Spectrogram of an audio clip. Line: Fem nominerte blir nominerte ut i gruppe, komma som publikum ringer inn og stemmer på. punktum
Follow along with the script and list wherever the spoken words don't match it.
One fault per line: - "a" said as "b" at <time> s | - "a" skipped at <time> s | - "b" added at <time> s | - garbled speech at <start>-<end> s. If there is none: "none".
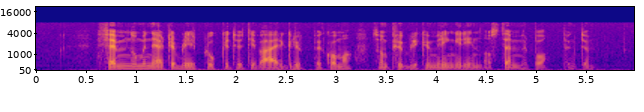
- "nominerte" said as "plukket" at 1.6 s
- "hver" added at 2.2 s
